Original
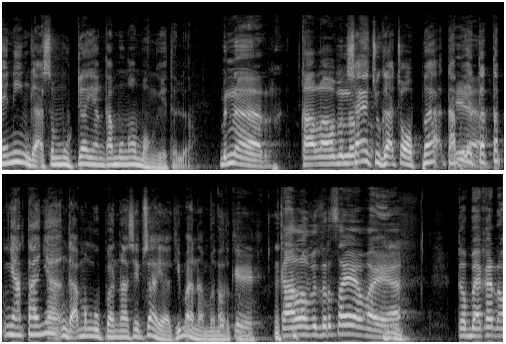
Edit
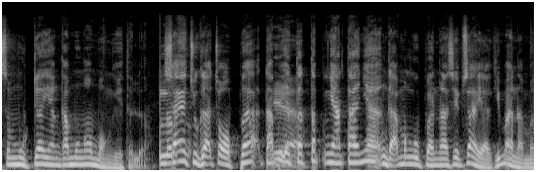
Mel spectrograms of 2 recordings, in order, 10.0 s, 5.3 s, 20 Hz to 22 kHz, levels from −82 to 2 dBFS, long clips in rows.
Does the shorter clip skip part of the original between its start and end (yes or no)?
yes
